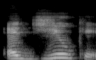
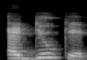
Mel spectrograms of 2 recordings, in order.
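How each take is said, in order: First: The middle consonant is a J sound. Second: The middle consonant is a plain D sound. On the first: The speaker calls it right. "No, it's educate. J" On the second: The speaker calls it wrong. "people have been saying this"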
